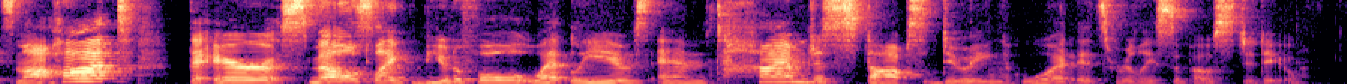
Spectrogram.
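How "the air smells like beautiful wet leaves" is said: ordinary talk, nothing marked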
